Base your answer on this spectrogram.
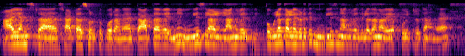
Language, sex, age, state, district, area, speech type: Tamil, female, 30-45, Tamil Nadu, Perambalur, rural, spontaneous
